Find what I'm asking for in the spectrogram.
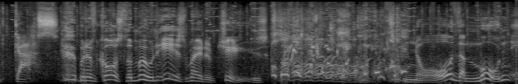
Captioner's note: all laugh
